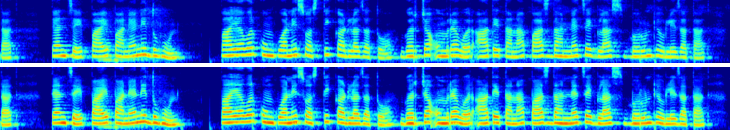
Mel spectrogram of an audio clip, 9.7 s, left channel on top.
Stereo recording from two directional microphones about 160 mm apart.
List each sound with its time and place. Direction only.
0.0 s a woman's voice: 20° right (ahead or behind)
